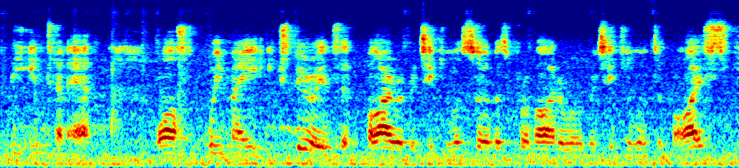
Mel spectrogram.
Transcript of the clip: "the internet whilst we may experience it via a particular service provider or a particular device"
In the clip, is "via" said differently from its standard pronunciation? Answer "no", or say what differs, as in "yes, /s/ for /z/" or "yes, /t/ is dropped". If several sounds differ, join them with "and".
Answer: yes, /b/ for /v/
